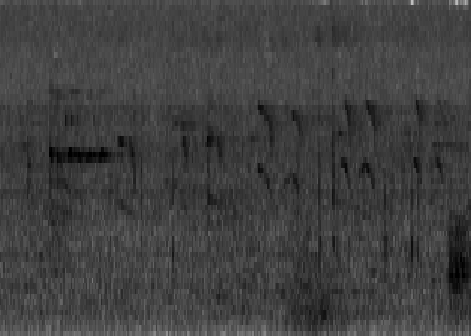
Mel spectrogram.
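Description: Small birds chirping: a run of short, high chirps and whistles over faint outdoor background, with a low rustle around four seconds and a brief louder sound near the end.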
